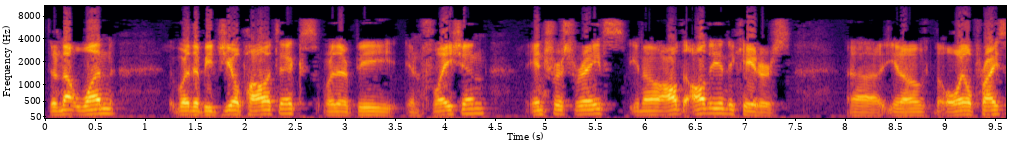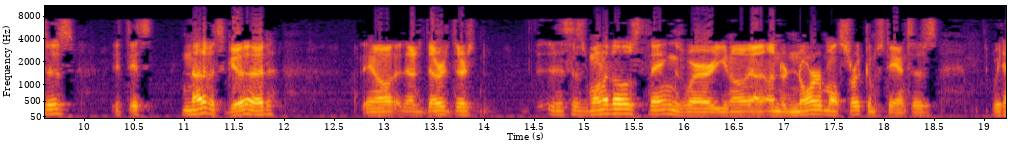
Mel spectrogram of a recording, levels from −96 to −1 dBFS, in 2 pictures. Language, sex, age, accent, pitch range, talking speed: English, male, 30-49, American, 100-125 Hz, 155 wpm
